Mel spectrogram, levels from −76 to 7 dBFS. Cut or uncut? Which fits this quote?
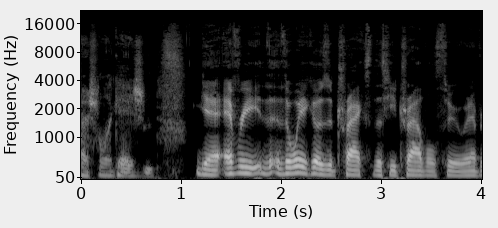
cut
